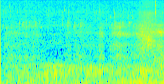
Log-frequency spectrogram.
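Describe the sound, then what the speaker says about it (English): Water runs in a canyon stream on a Santa Clarita trail, a soft continuous trickle and splash heard from nearby, rising a little toward the end, with no talking. "Sound of water."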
